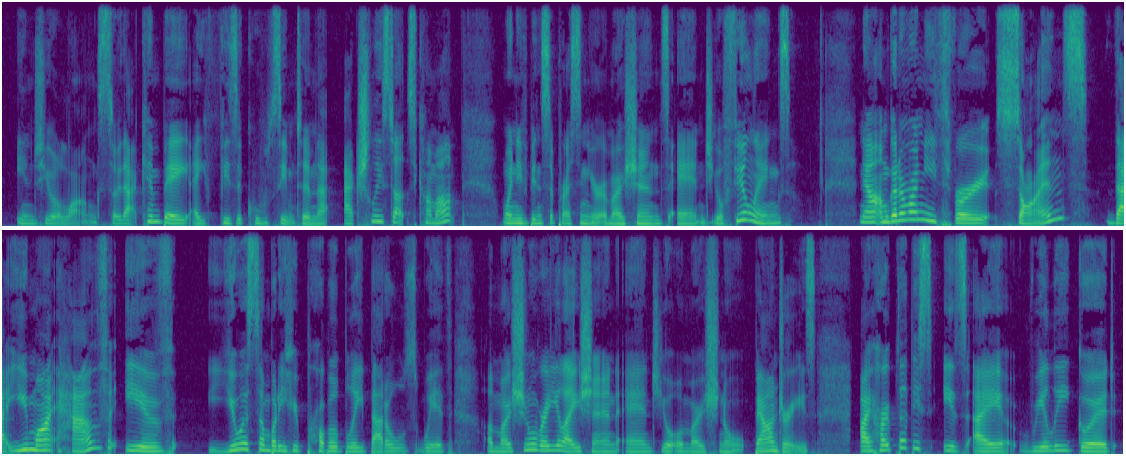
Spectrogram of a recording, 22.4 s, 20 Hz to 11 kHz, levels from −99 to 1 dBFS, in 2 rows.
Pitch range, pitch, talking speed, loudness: 180-245 Hz, 200 Hz, 160 wpm, -32 LUFS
